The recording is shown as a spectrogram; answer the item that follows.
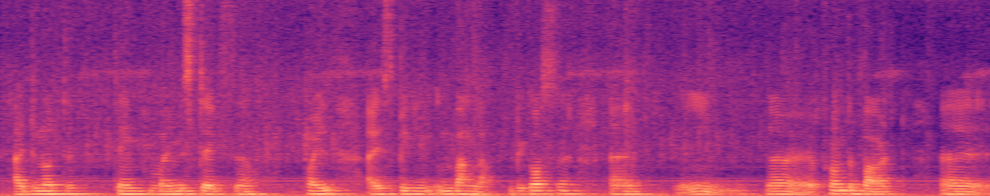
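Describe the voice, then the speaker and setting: A man at medium pitch, monotone and flat, very slow, with audible room echo. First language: Bengali. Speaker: English learner vlogger. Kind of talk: casual speaking practice monologue. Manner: halting, many fillers and repetitions.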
